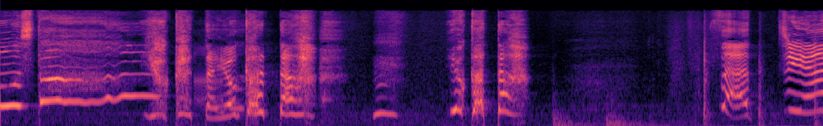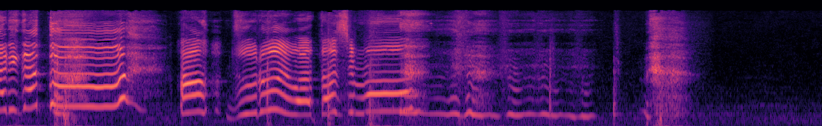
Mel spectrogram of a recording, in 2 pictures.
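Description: A young girl exclaims excitedly in a high voice.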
